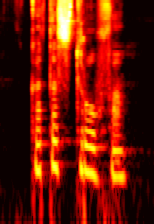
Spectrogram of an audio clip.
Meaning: 1. catastrophe, disaster, calamity 2. accident, crash
- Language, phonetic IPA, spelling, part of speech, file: Ukrainian, [kɐtɐˈstrɔfɐ], катастрофа, noun, Uk-катастрофа.ogg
